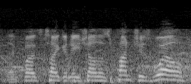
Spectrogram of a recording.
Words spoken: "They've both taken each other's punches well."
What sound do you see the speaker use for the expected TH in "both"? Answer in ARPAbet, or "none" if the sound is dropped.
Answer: TH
